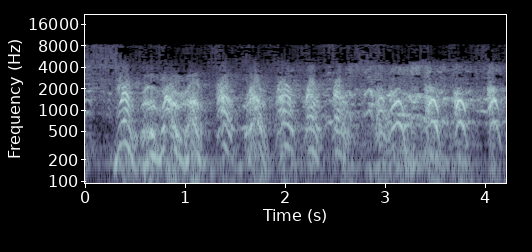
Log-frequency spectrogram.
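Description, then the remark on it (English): A dog, Muldoon, barks in reply to being talked to in dog language, a quick, steady run of about a dozen short, yappy barks, fairly loud, with no pause between them. “I'm going to talk to Muldoon here in dog.”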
